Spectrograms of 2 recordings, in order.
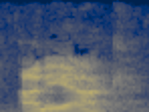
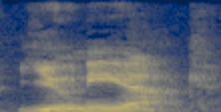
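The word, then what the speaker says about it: Uniacke: of his experiences at uniac that's how I pronounced it aniac uniac is pronounced unak unak house in Nova Scotia is of special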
